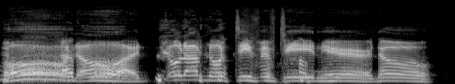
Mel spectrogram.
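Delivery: very slow voice, dragging every word out. Joking that the other speaker sounds like a Star Wars character: Watto voice. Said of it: "you sound like Watto from the s-, from Star Wars".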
